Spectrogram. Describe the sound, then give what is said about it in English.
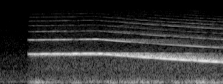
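An emergency vehicle siren blares in, holding one loud, shrill wailing tone that slowly glides lower in pitch, over a low rumble of traffic. “Emergency vehicles, pedestrians crossing traffic, here we go, and street hockey, just a few of the hazards drivers must steer clear of.”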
